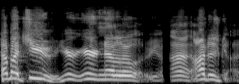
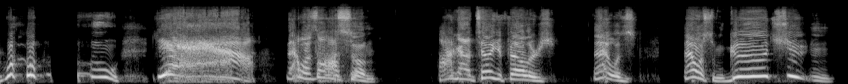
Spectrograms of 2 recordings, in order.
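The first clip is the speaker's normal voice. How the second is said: delighted, gleeful, laughing, cackling whoop; 4 semitones higher than usual. Voicing a figure from the back room after the fight: gleeful laughing voice. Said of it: "little gleeful laugh come from the back room".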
